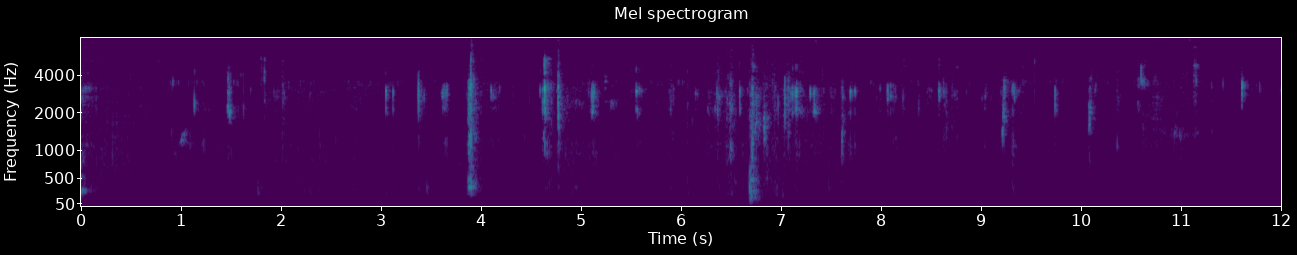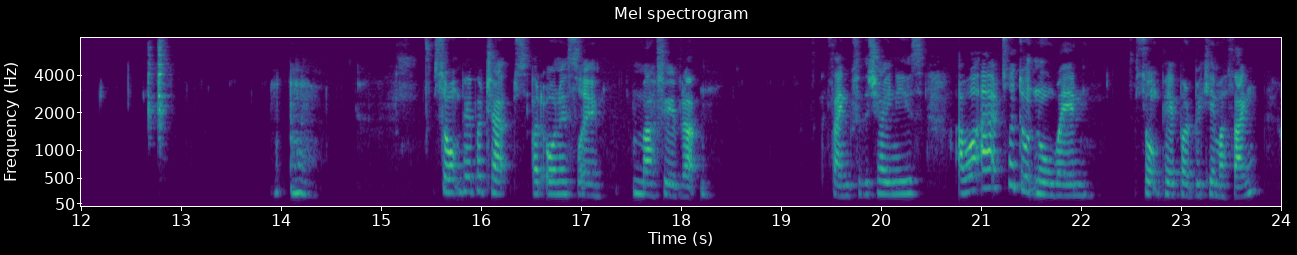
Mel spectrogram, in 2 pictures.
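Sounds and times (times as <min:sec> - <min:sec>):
person chewing crunchy food: 0:00.3 - 0:14.9.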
